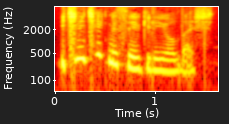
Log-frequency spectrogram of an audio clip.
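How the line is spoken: Plain. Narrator (Turkish): dedi

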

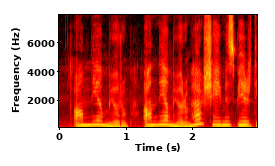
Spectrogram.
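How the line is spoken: Stammering. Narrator (Turkish): diye kekeledi

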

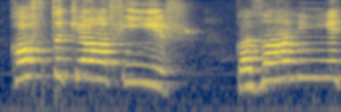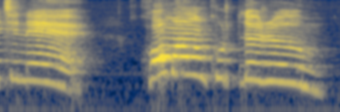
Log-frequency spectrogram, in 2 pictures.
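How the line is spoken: Battle cry. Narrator (Turkish): haykırışıyla

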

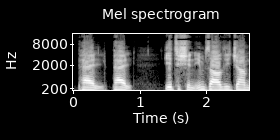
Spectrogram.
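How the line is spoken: Shouting. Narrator (Turkish): diye bağırıyordu

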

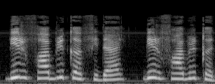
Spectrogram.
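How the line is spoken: Shouting. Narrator (Turkish): diye bağırıyordu

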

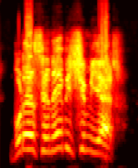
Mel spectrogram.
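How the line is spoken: Cried out. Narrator (Turkish): diye haykırdı

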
